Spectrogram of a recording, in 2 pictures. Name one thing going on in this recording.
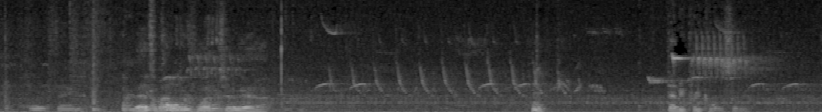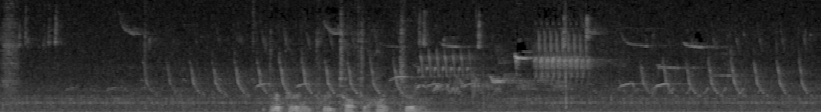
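Birds chirp and sing in the trees.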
